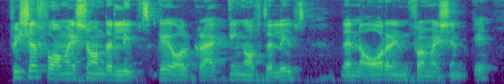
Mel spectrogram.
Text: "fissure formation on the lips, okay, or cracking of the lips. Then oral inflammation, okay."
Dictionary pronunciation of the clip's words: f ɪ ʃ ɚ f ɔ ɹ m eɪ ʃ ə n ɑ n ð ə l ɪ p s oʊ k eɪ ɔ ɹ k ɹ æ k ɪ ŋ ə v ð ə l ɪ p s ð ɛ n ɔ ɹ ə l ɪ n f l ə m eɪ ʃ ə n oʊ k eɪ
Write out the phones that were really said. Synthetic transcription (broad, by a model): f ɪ ʃ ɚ f ɔ ɹ m eɪ ʃ ə n ɑ n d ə l ɪ p s oʊ k eɪ ɔ ɹ k ɹ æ k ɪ ŋ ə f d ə l ɪ p s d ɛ n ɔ ɹ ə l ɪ n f ə m eɪ ʃ ə n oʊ k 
